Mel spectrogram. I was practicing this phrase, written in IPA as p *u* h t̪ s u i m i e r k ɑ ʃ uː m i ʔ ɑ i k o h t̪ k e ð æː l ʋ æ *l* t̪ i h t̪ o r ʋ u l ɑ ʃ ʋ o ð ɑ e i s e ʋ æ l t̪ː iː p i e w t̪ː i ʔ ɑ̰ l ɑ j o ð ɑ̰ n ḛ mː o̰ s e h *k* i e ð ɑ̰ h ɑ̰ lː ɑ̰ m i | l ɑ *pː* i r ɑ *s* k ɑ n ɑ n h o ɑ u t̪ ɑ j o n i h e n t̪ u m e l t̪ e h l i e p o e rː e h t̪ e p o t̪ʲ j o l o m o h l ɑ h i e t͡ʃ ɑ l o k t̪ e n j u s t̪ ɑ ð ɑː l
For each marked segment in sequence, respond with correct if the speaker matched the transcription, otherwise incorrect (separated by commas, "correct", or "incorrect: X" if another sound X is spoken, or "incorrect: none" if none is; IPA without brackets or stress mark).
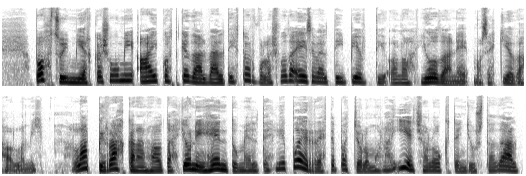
incorrect: o, correct, correct, correct, incorrect: h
